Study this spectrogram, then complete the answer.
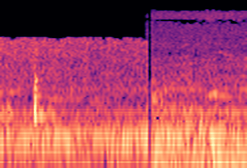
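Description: Onion sizzles in a very hot cast iron pan as a short, even crackling hiss, close up, with one faint knock near the start.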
